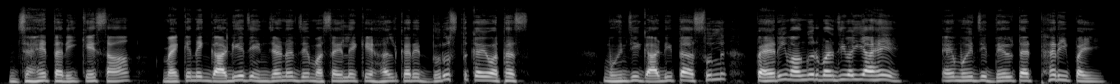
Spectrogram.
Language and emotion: Sindhi, happy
